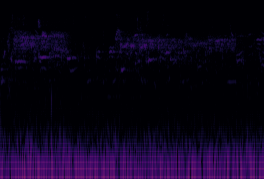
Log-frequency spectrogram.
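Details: At Beddis Beach on Salt Spring in February, songbirds give a busy mix of thin whistles, short chirps and trills, several birds at once, over a continuous low rumble.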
